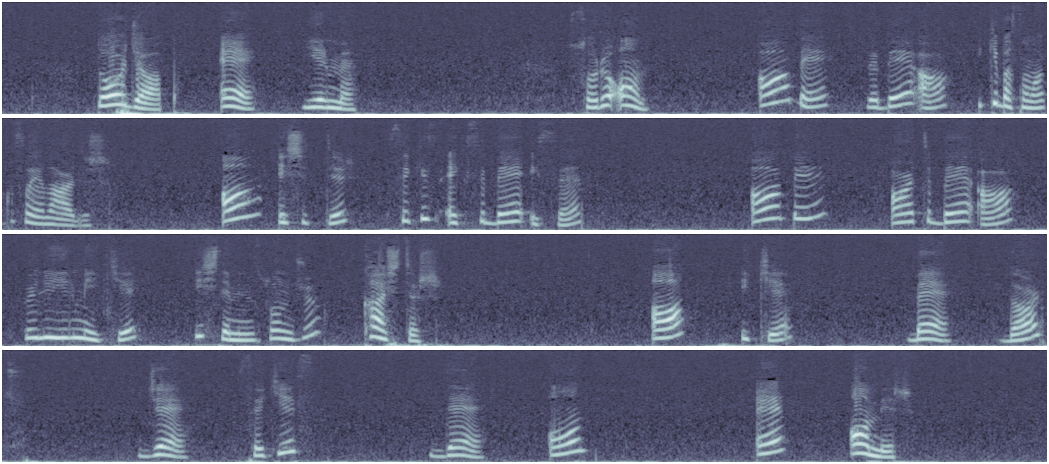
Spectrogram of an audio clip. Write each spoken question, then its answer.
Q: A eşittir 8 eksi B ise A, B artı B, A bölü 22 işleminin sonucu kaçtır?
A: Doğru cevap B 4.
